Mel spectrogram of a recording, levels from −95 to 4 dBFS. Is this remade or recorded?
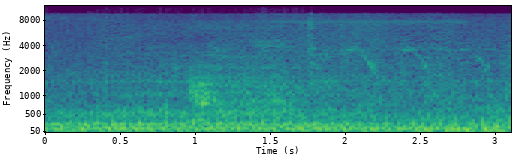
recorded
